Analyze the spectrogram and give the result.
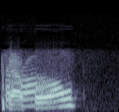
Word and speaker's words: Capperauld: And I'm hoping I'm pronouncing your name correctly. Is it Capperauld? – Capperauld? Correct, that's it.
